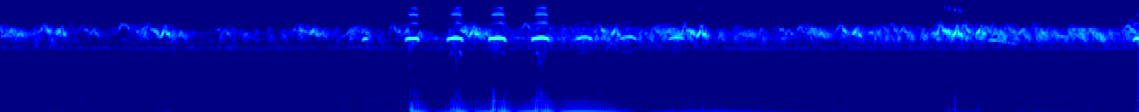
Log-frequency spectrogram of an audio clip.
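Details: Osprey at the Dunrovin nest with a live golden fish for breakfast; rapid high chirping calls run nonstop, a few sharp clicks or knocks near the middle.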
